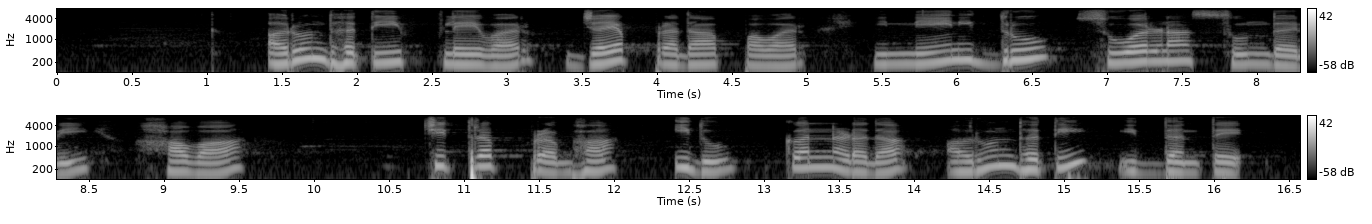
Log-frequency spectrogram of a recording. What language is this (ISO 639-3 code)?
kan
